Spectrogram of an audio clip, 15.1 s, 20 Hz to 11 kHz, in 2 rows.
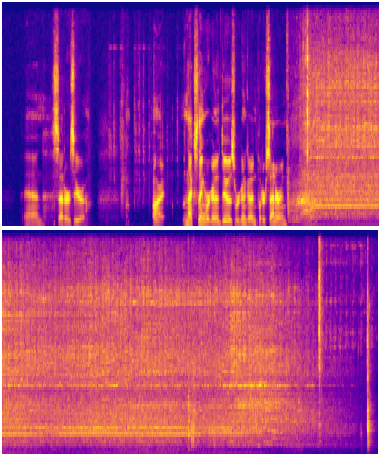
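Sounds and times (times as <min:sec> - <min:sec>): drill boring into steel bar: 0:05.7 - 0:14.8
metal lathe humming and whining: 0:05.7 - 0:14.8.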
